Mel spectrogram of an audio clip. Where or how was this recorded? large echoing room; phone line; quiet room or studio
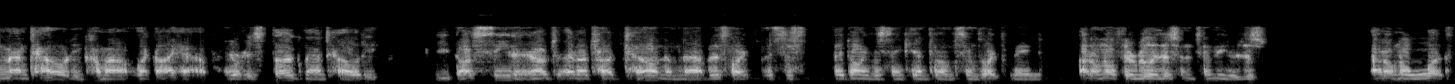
phone line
